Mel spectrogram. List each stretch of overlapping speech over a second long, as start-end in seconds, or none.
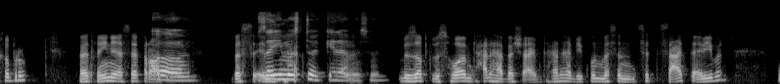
none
